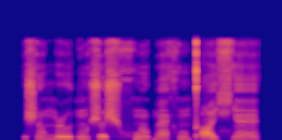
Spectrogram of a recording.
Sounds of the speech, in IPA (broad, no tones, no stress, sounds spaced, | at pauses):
ʃ ə̃ ʊ̯ ŋ ə˞ ʊ̯ ɗ ũ ʃ ə ʃ xʷ ɑ̃ ʊ̯ b æ̃ x ũ kʼ ɑ ɪ̯ ç ɛ̃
